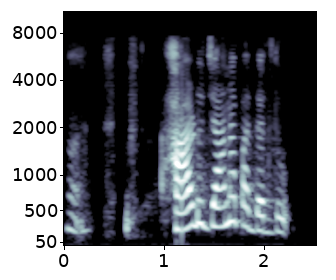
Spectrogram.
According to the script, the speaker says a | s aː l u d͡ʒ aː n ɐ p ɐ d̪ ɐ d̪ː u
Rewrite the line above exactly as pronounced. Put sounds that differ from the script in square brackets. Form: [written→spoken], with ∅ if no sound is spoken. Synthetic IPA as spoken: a | [s→h] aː [l→ɽ] u d͡ʒ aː n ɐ p ɐ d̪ ɐ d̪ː u

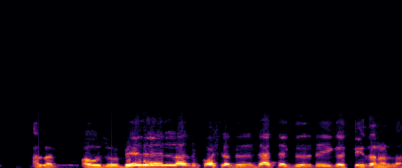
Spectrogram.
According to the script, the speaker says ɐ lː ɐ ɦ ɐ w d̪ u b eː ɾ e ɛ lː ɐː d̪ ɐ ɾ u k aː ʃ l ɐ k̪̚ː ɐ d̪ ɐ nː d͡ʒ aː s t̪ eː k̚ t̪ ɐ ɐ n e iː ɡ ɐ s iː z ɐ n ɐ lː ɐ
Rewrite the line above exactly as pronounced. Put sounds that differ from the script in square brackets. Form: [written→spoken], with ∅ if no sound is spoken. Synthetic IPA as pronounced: ɐ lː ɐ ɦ ɐ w d̪ u b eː ɾ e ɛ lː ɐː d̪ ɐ ɾ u k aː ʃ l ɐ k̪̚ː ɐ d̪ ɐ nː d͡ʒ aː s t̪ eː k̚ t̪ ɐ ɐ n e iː ɡ ɐ s iː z ɐ n ɐ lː ɐ

